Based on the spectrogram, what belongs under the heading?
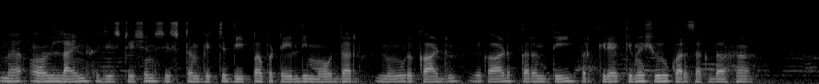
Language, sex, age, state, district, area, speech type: Punjabi, male, 30-45, Punjab, Muktsar, rural, read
